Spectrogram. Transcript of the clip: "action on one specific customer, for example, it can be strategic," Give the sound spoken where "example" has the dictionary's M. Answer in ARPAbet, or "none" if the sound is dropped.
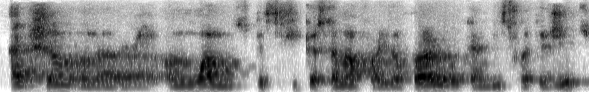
none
